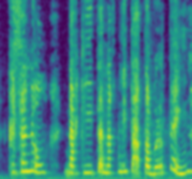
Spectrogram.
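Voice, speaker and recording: A woman's voice: very high-pitched, steady tone, normal speed, fairly bright tone. An actress playing a cheeky village wife who chats and makes excuses to her husband and neighbors. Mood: chatty.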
